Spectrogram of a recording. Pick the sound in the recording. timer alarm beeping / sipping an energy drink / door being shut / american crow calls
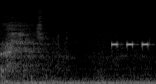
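timer alarm beeping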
